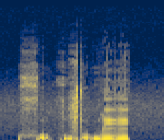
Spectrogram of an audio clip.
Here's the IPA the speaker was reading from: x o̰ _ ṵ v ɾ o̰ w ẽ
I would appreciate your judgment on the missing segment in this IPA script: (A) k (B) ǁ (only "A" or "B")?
A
